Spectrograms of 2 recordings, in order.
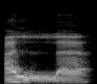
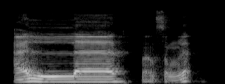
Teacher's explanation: Jadi nggak ada ditahan, nggak ada juga suara dari hidung. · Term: idgham bila gunnah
